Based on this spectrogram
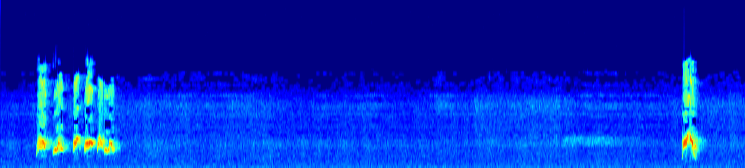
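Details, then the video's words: Morning song of a red-whiskered bulbul: a rapid phrase of four or five chirpy, warbling notes, a long quiet pause, then one sharp single note near the end. "Chào mào hót sáng"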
